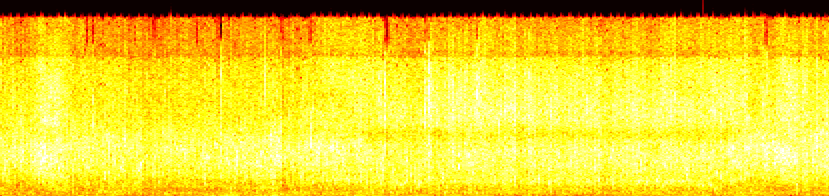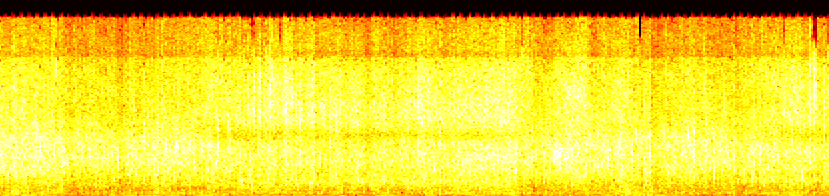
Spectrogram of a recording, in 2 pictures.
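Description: Water pumped over sand pours steadily down a gold-prospecting sluice, a loud continuous rushing trickle with a low pump drone beneath it, running unbroken throughout.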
